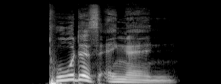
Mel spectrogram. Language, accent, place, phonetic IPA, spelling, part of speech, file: German, Germany, Berlin, [ˈtoːdəsˌʔɛŋl̩n], Todesengeln, noun, De-Todesengeln.ogg
- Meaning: dative plural of Todesengel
